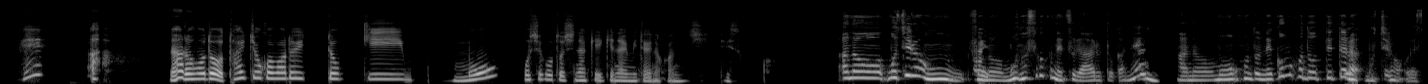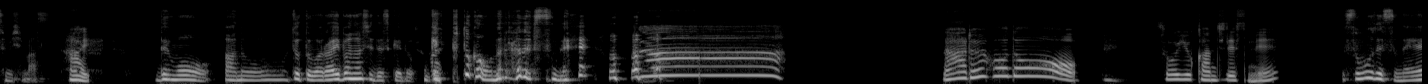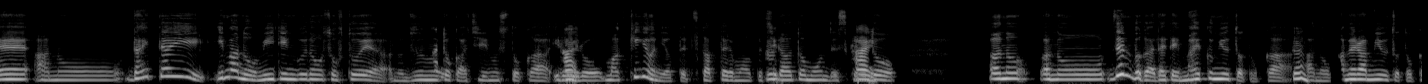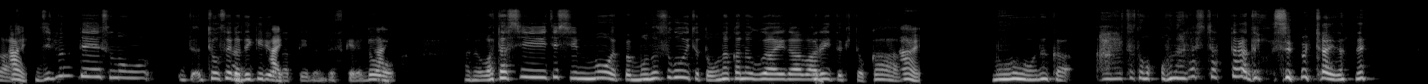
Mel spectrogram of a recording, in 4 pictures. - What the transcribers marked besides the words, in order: laugh; laughing while speaking: "どうしようみたいなね"
- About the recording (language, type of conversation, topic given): Japanese, podcast, リモートワークで一番困ったことは何でしたか？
